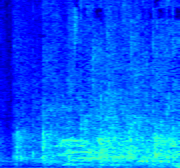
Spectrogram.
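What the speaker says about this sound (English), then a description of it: "I'd hold that applause." Studio audience applause breaks out during a comedy news segment and holds steady, a dense, loud wash of many hands clapping together.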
